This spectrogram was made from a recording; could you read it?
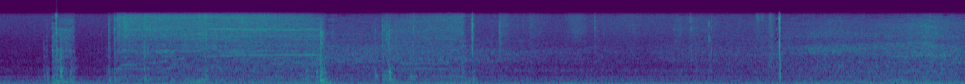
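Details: Power window: motor whirs down, then a sharp knock as the glass stops at the bottom of travel; only this window does it, others stop quietly; only the door card was removed, and nothing restricting was found behind the plate.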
